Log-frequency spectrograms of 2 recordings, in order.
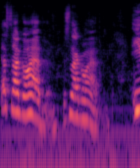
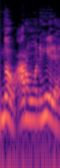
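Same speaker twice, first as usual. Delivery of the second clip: ordinary delivery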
